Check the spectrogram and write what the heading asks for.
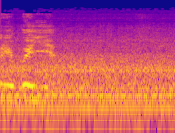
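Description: Steady engine drone and road noise inside a car's cabin at highway speed, with the tail of a man's voice in the first half second.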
